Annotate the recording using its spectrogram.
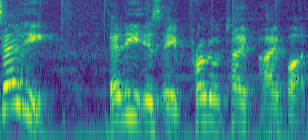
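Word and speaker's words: ED-E: the new Vegas companions now I've heard this guy's name pronounced in ways that sound distorted looking at you British youtubers I mean what it's Eddie Eddie is a prototype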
